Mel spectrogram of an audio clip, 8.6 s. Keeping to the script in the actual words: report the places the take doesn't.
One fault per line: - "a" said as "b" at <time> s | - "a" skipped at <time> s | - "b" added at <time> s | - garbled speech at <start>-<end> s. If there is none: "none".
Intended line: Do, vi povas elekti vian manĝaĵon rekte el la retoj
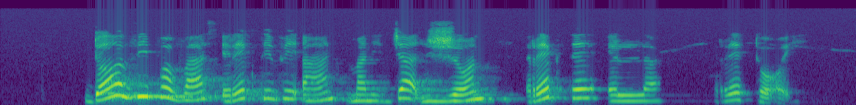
none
